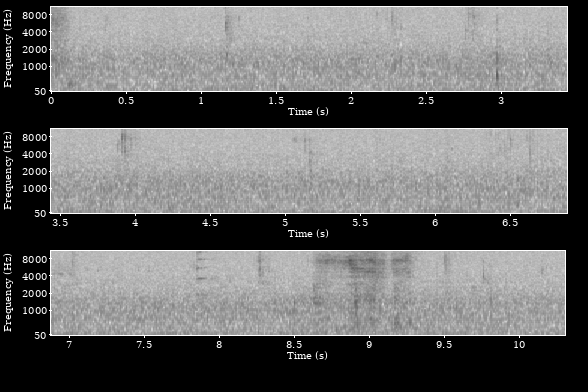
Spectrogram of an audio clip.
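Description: Light scattered clicks of metal chopsticks and soft rustling of gloved fingers picking the bones out of a piece of braised cutlassfish, over a faint steady background hiss. A brief louder rustle comes near the end.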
